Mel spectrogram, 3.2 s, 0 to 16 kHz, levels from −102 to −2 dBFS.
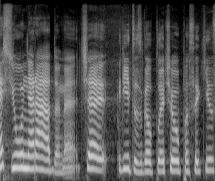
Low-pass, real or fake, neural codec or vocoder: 14.4 kHz; real; none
